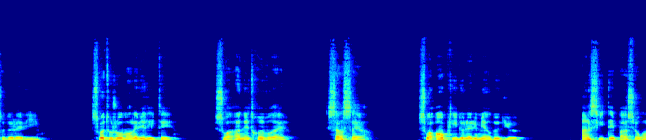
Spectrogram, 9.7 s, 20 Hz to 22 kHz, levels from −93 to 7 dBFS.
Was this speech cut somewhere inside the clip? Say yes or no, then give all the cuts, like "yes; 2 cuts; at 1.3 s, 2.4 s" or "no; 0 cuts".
yes; 2 cuts; at 1.3 s, 6.2 s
